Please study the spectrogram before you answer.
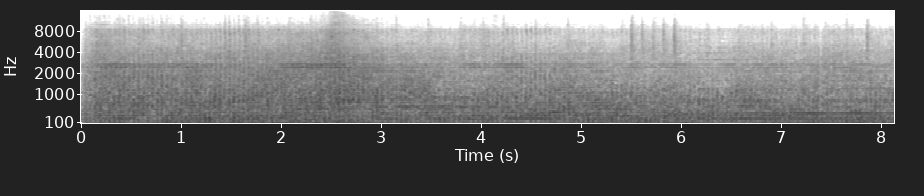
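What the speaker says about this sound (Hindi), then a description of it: "यह है आत्मनिर्भर भारत का पहला लाइट कॉम्बैट हेलीकॉप्टर" HAL Light Combat Helicopter of the Indian Air Force in flight, a steady, loud broadband rotor and turbine roar that holds constant throughout with no talk.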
